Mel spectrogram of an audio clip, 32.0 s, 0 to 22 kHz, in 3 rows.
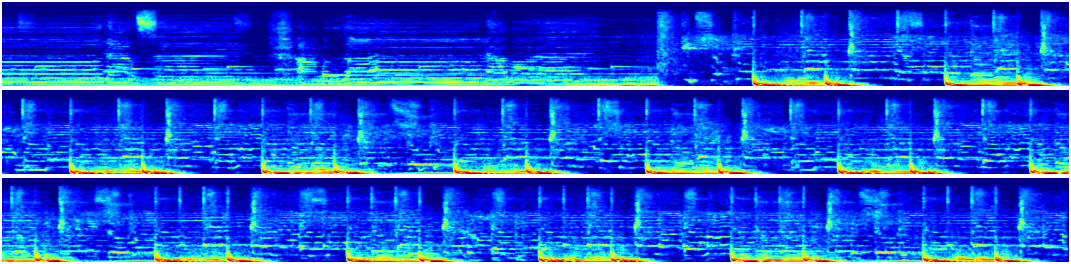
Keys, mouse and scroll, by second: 1.9 g, 3.1 s, 4.5 e, 6.5 s, 7.4 g, 8.6 s, 9.5 g, 10.8 shift+middle click, 11.2 e, 11.8 s, 13.4 g, 14.9 e, 15.4 s, 16.0 g, 17.2 scroll down 3, 18.0 click, 18.2-18.6 middle drag, 18.6 ctrl+l, 19.0 s, 21.5 middle click, 22.3 ctrl+r, 22.7 Escape, 23.8 ctrl+r, 24.4-24.8 middle drag, 24.8 KP_7, 25.3 scroll up 1, 25.5 shift+middle click, 26.4 click, 26.7 1, 26.9-27.3 drag, 27.3 g, 29.1 shift+drag, 29.6 s, 30.6 shift+middle click, 31.3 shift+click.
